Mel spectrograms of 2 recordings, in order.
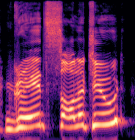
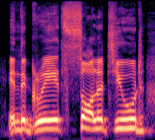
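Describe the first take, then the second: First: High, incredulous echo with rising end; scornful cry. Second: Said in the usual way. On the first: A narrator's reading. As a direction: throw the phrase back as a scornful question. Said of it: "I cried".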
